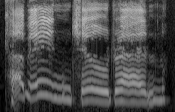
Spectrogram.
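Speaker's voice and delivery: put-on high, sugary old woman; sweet witch voice. A narrator's reading. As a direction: lure them in sweetly. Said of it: "she said, smiling".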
